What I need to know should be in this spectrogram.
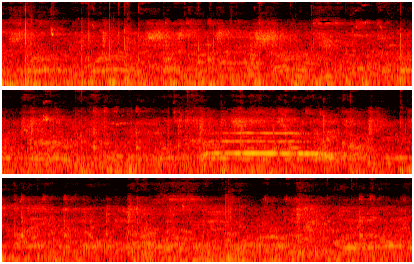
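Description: Young women call out to one another in a large echoing gym.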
